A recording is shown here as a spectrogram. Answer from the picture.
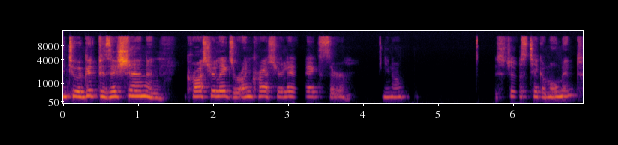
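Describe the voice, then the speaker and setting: In a Canadian accent, a woman speaks calmly at a fairly slow pace, her fairly high voice dark and mellow in tone with fairly even intonation. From Edmonton, Alberta, Canada (Dutch-born). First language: Dutch. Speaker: author and academic. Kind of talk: guided writing exercise in a webinar. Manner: calm, guiding.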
